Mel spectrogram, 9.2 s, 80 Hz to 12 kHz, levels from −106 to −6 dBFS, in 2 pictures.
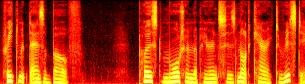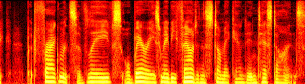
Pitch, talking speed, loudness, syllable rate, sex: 155 Hz, 145 wpm, -21 LUFS, 5.0 syllables/s, female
